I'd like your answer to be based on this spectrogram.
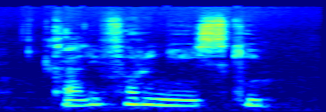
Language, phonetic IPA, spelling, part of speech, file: Polish, [ˌkalʲifɔrʲˈɲijsʲci], kalifornijski, adjective, LL-Q809 (pol)-kalifornijski.wav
